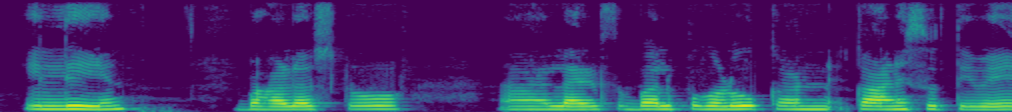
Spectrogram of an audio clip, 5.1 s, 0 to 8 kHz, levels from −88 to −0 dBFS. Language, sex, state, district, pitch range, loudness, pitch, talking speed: Kannada, female, Karnataka, Bidar, 220-235 Hz, -15 LUFS, 230 Hz, 95 wpm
